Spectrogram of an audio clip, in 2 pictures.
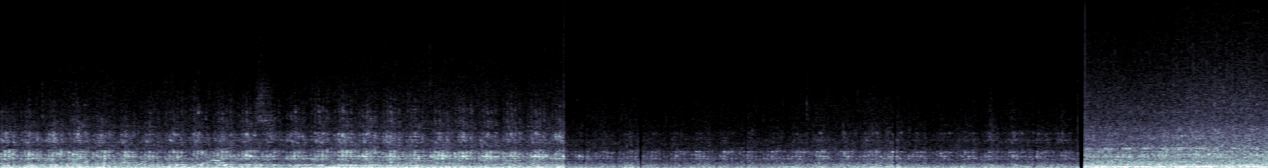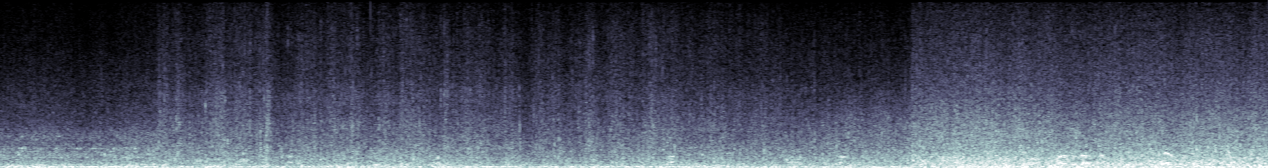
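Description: Water churns and rushes past a moving boat's hull.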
